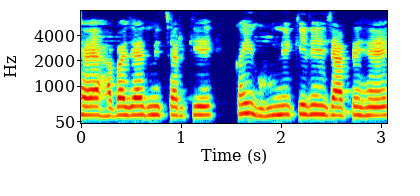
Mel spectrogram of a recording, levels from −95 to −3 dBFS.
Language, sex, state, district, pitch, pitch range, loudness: Hindi, female, Bihar, Kishanganj, 230 Hz, 220-230 Hz, -17 LUFS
